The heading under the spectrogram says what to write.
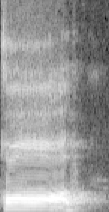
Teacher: قاف حروف مستعلیہ میں سے ہے, اس کو پر پڑھیں گے. اور اس قاف کا مخرج ہے دو نقطوں والا جو قاف ہے, اس کا مخرج ہے زبان کی جڑ اوپر والے تالو کے نرم حصے سے لگے تو قاف پڑھا جاتا ہے, قاف.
